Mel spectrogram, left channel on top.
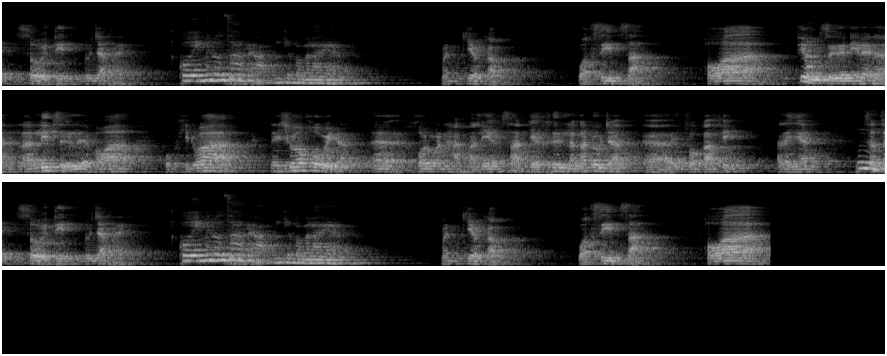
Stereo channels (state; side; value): drops out; right; at 7.7 s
